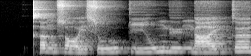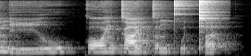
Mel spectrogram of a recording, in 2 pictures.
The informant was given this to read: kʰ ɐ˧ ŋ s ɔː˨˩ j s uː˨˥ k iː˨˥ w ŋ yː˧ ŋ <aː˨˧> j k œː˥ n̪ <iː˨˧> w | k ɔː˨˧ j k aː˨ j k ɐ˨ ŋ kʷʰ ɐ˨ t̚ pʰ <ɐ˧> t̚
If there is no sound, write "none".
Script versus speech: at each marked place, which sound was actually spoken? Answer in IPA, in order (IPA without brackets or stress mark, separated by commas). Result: aː˨˧, iː˨˥, ɐ˨˥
